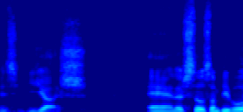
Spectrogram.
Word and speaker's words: Yash: It wasn't until two years ago he made like a public announcement that, hey, my name is Yash. And there's still some people that pronounce it Yash um from our like our past, but like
